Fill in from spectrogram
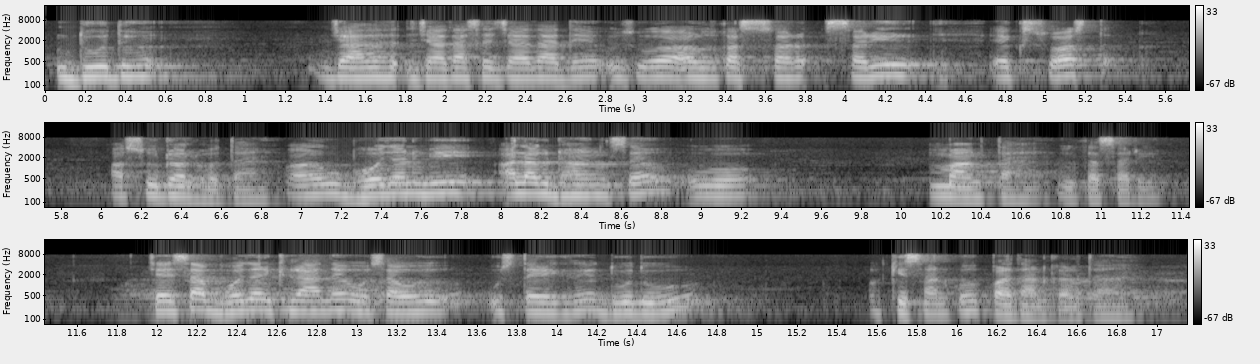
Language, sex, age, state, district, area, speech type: Hindi, male, 18-30, Bihar, Samastipur, rural, spontaneous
